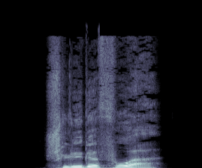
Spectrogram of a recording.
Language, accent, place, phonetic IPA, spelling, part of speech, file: German, Germany, Berlin, [ˌʃlyːɡə ˈfoːɐ̯], schlüge vor, verb, De-schlüge vor.ogg
- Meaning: first/third-person singular subjunctive II of vorschlagen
